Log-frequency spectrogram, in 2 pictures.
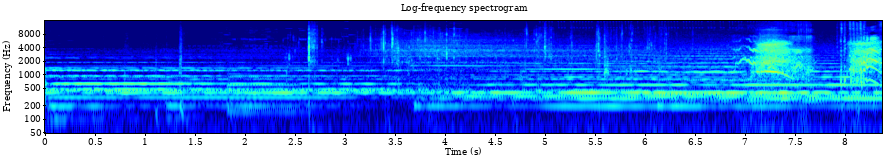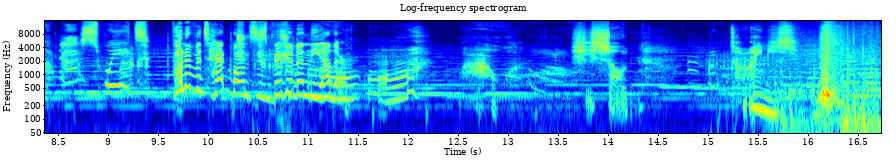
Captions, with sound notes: [squelches] [squeals] Sweet. One of its head bumps is bigger than the other. Aw. Wow. She's so tiny. [exciting music]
